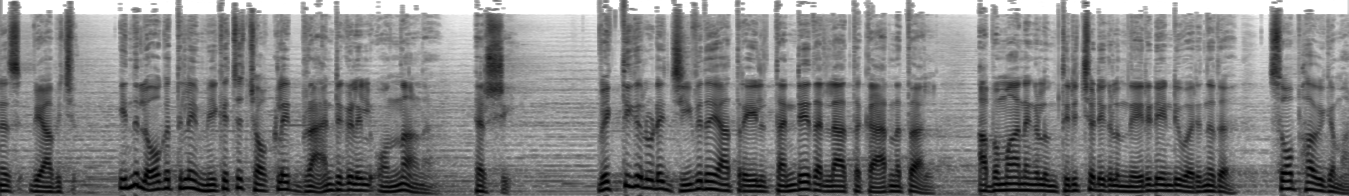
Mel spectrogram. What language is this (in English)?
Malayalam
